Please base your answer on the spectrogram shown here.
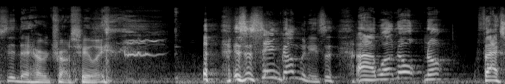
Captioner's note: laugh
